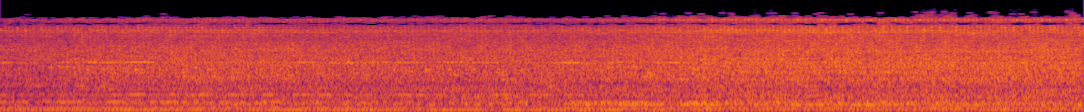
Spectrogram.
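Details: Used car inspection, engine idling with the bonnet open, listening for whistling or ticking; smooth, even idle with a steady low hum and nothing unusual, the engine sounds healthy.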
